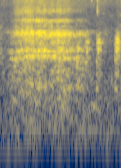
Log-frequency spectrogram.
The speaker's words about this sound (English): He's got to take a sip of coffee. He's like breathing heavy.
